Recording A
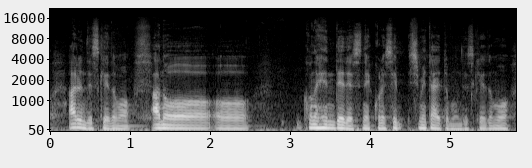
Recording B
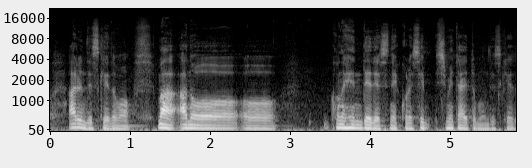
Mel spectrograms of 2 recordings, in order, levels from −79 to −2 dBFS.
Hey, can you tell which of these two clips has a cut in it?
A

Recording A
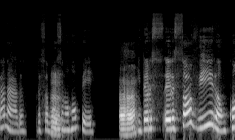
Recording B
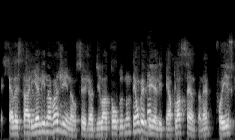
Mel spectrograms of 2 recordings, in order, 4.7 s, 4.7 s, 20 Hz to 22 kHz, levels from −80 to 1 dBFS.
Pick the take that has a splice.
B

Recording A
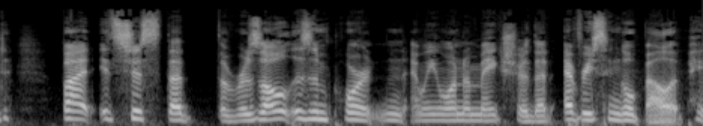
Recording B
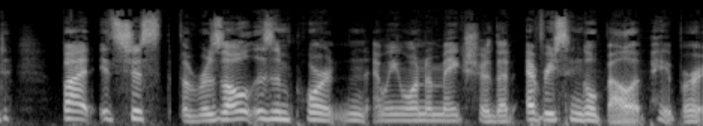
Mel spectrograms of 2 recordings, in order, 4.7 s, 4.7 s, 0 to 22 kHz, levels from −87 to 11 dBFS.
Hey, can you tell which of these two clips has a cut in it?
B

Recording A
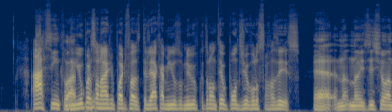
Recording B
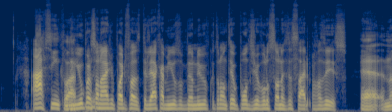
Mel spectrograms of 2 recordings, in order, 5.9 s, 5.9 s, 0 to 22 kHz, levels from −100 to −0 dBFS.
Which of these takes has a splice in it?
A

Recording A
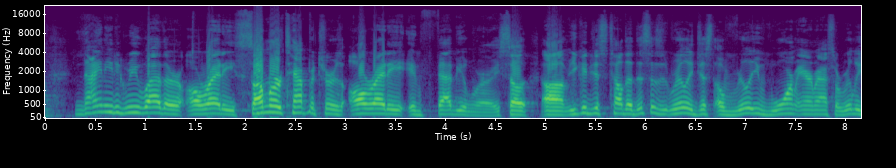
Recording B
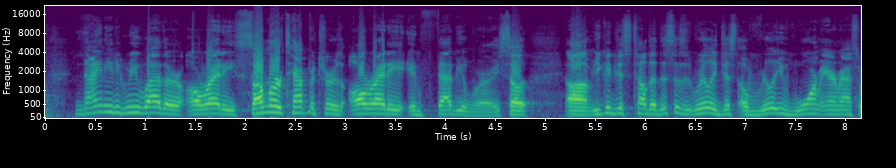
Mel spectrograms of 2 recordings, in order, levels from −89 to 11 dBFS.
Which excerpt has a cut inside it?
A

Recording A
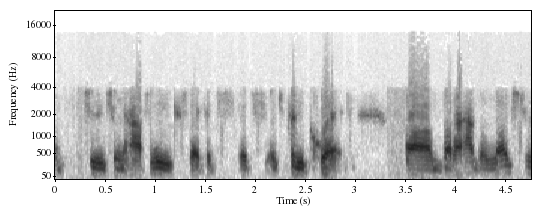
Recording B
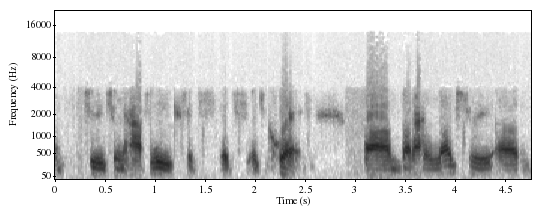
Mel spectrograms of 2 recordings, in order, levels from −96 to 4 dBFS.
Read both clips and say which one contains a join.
B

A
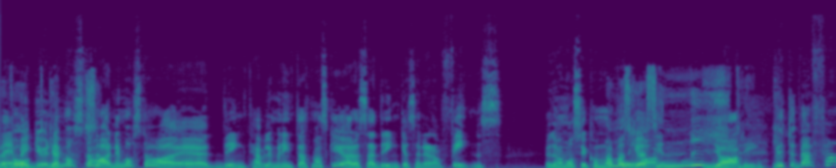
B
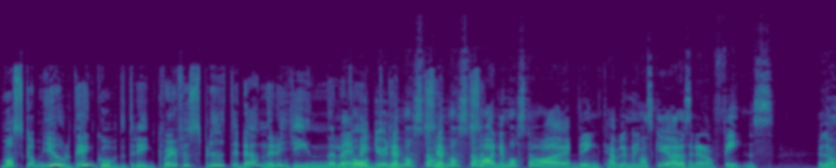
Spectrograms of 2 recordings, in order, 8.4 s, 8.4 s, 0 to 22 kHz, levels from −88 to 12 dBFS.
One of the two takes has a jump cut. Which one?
B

